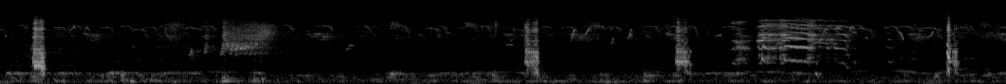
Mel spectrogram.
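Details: Sebright chicks keep up a soft, high-pitched peeping, rising and falling notes in a loose chorus, with scattered sharp clicks and a brief rustling burst near the end.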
